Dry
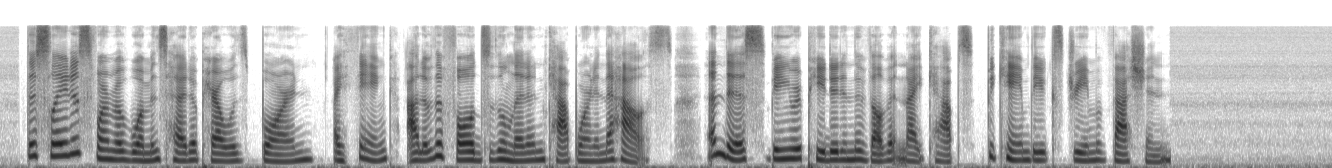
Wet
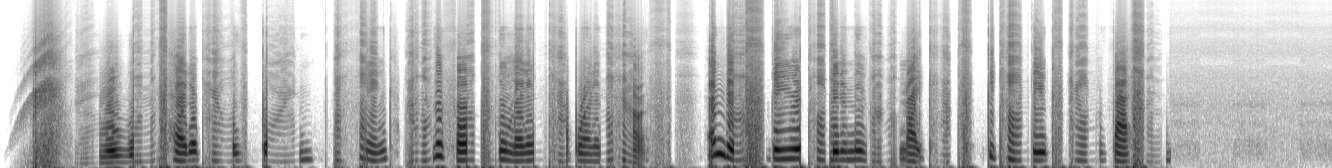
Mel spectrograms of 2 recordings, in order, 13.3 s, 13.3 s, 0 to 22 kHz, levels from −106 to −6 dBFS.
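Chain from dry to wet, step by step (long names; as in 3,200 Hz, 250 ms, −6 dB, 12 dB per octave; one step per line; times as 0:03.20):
turntable start at the beginning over 1.60 s
auto-filter high-pass square 1.5 Hz 390–4,700 Hz
windowed peak hold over 9 samples
level +4 dB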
